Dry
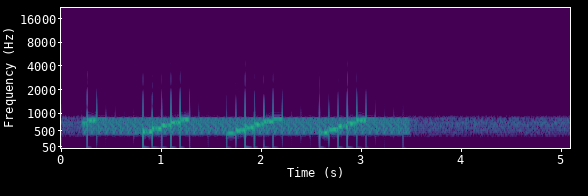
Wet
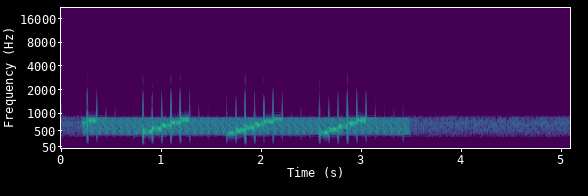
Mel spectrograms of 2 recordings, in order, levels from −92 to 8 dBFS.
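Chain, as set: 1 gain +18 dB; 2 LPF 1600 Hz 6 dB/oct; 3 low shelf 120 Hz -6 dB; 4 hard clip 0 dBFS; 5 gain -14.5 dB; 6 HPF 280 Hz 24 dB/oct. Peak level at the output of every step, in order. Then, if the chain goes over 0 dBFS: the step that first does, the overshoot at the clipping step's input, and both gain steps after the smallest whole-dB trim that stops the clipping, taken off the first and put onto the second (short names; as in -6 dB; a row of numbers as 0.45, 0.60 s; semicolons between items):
-5.0, -6.0, -6.0, -6.0, -20.5, -20.5 dBFS; no overload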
